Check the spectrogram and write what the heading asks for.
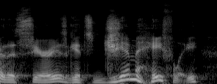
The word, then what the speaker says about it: Hafley: Winner of this series gets Jim Hafley, rhymes with safely, in the second round.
